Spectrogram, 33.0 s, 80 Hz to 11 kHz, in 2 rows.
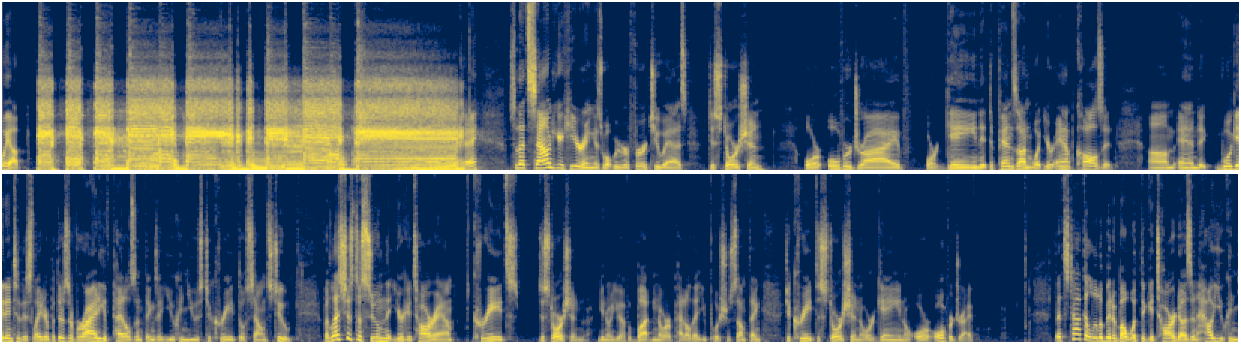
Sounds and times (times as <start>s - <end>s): Speech: 0.0s - 0.3s, 6.1s - 29.5s, 30.5s - 32.9s.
